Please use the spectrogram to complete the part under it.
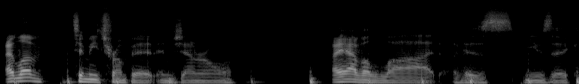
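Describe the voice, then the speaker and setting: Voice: low-pitched, a little slow, darkish tone. A young adult streamer chatting casually while playing a horror game, rambling with lots of fillers and restarts. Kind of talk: casual chat while gaming.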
